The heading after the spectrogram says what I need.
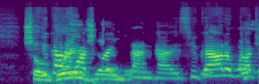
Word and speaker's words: Gravesend: Is it Gravesend? Yes, Gravesend. Yep. Graves, like graves where you get buried at, and end. Yep.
